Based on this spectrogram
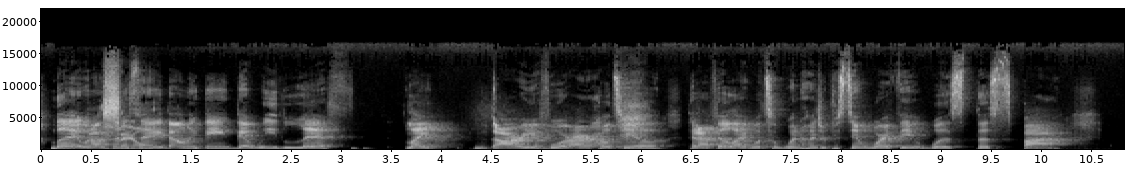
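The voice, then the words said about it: Southern US country accent. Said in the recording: “Your country accent. ... I know that country accent. ... I'm a little country. ... Memphis, big country.”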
